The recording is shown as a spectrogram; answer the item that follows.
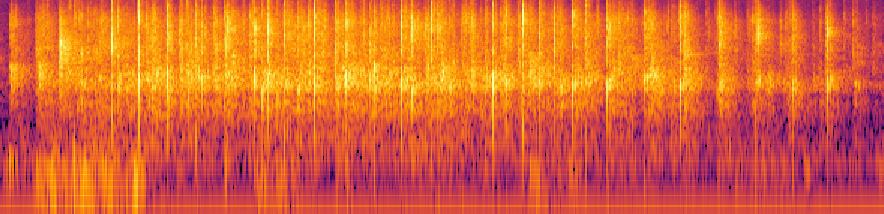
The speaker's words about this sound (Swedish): Så vi kanske ska tacka av han med en applåd.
